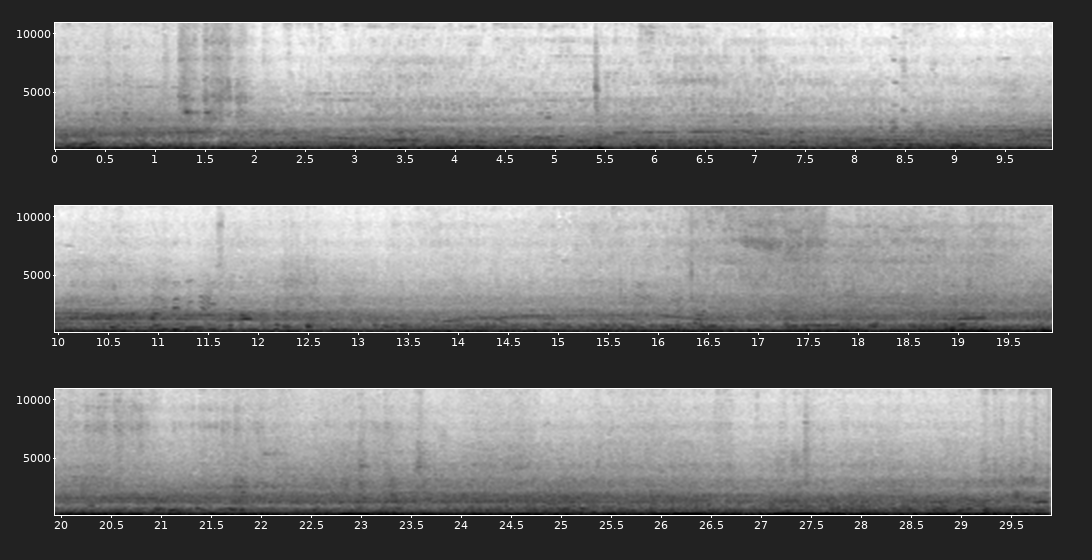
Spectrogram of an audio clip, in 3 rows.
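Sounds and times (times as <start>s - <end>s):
people talking: 0.0s - 29.9s
road traffic rumbling: 0.0s - 29.9s.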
